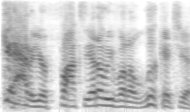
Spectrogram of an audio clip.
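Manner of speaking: mock angry shouting. Acting out Luffy telling Foxy off: Luffy yelling at Foxy. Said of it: "I just want Luffy to yell at Foxy".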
